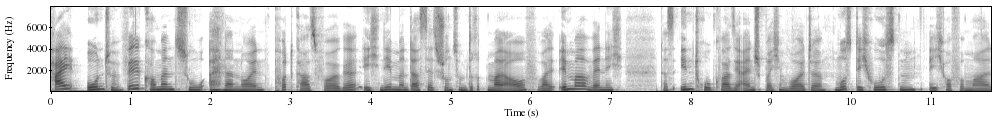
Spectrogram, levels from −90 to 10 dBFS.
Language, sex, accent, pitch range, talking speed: German, female, German, 185-220 Hz, 160 wpm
